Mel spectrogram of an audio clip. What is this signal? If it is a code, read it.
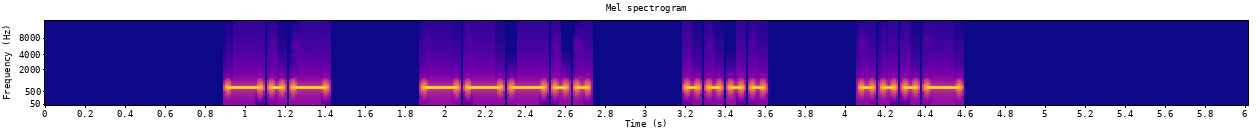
Morse code, heard as a keyed tone, about 22 wpm, spaced as for 13 wpm, 700 Hz. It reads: K8HV
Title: USA Call Signs - 4 Characters - 3x Character Spacing - 22wpm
